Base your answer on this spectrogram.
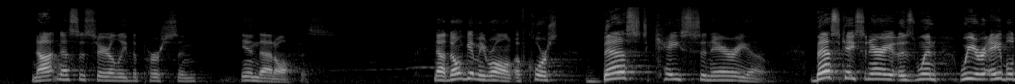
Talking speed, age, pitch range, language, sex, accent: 150 wpm, 40-59, 170-230 Hz, English, male, American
